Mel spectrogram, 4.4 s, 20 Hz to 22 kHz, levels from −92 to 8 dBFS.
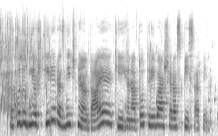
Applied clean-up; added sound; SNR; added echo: neural mask model RNNoise.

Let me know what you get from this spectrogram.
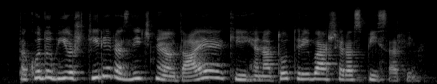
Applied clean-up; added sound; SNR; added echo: none; none; none; none.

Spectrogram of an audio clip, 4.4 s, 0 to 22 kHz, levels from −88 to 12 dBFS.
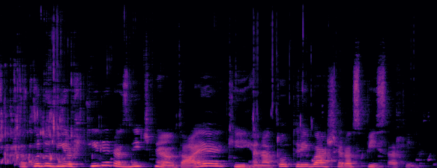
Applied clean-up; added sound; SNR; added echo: classical method log-MMSE.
